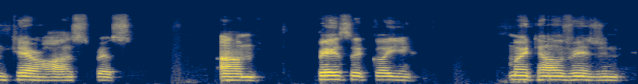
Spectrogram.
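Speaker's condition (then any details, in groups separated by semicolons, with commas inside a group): Toxic leukoencephalopathy, locked-in syndrome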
